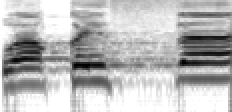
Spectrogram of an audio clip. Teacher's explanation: tha diperpanjang dengan mad wajib muttasil lima harakat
